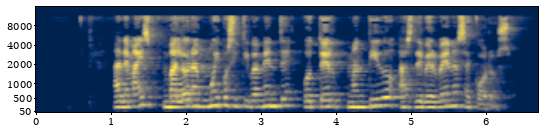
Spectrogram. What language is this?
Galician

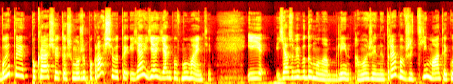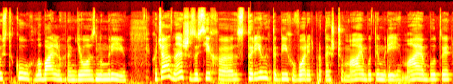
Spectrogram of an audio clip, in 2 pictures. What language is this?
Ukrainian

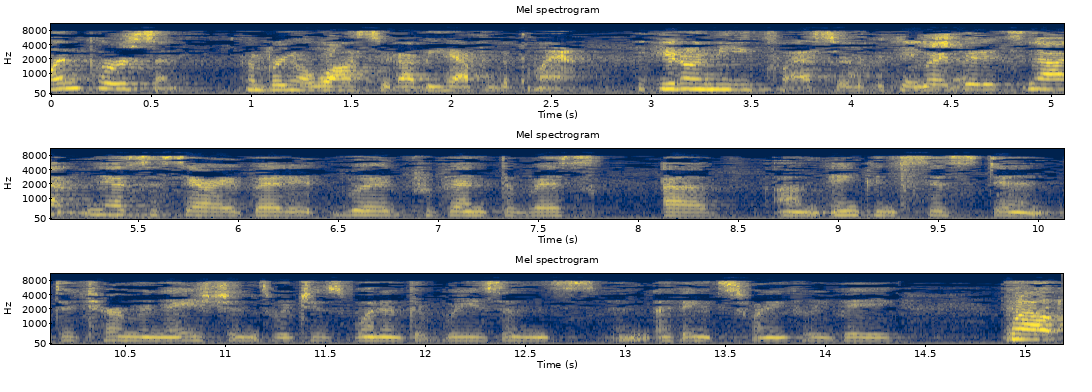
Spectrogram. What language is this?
English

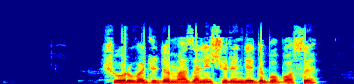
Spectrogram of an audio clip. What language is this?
Uzbek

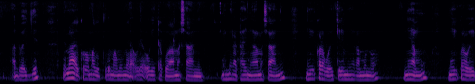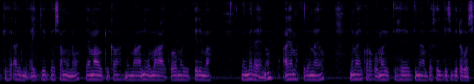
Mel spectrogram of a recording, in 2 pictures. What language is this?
Kikuyu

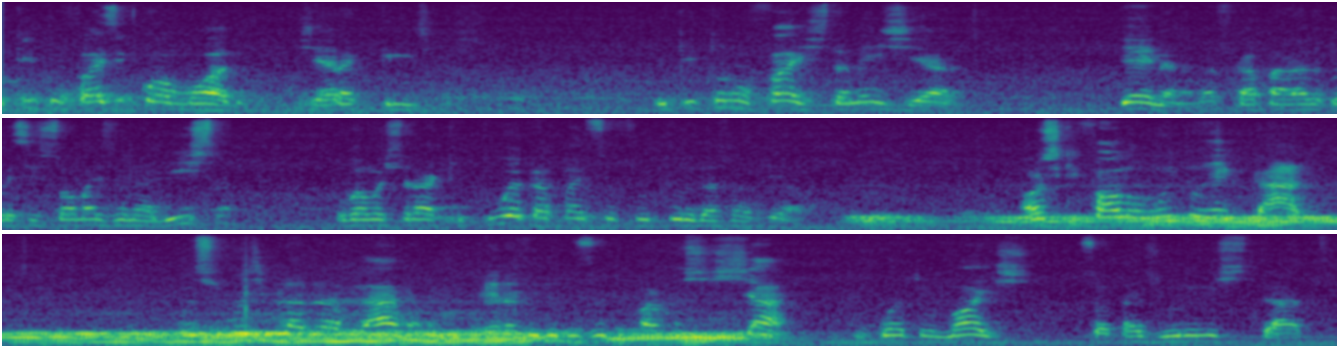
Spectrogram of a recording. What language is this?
Portuguese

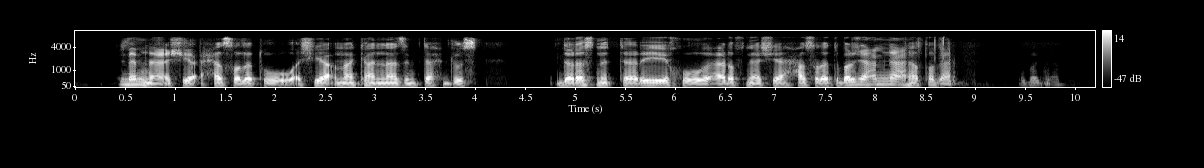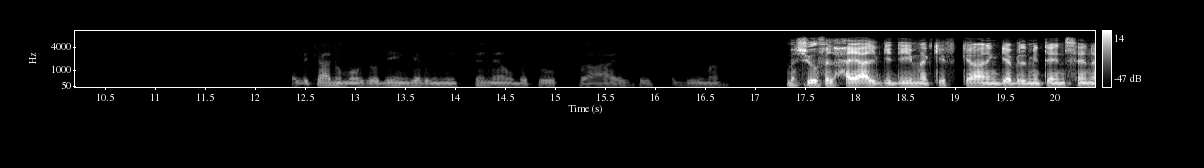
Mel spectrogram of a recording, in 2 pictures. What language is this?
Gulf Arabic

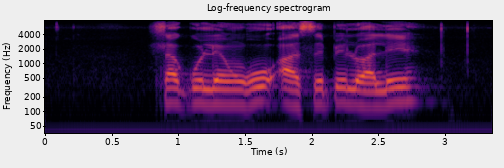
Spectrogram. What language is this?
Northern Sotho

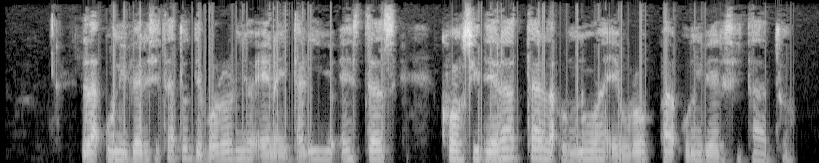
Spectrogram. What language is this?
Esperanto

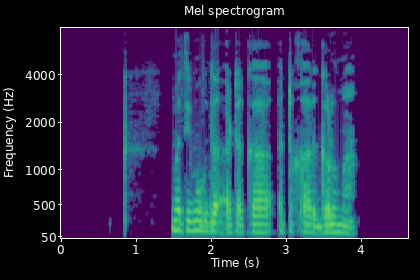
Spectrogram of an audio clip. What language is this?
Kalkoti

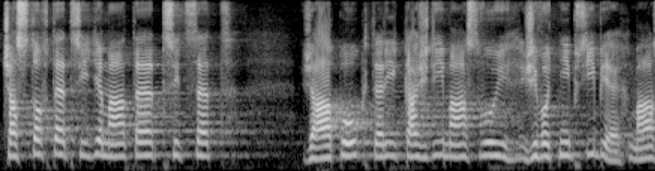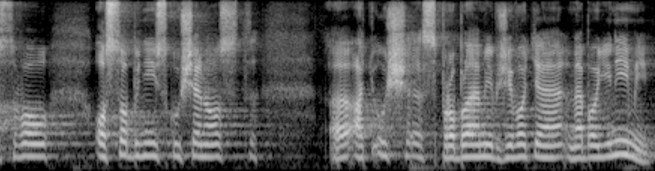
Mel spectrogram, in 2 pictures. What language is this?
Czech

